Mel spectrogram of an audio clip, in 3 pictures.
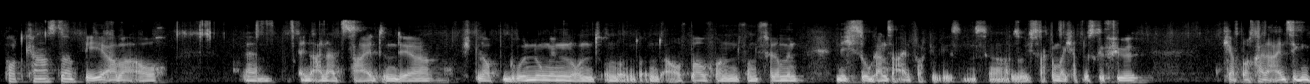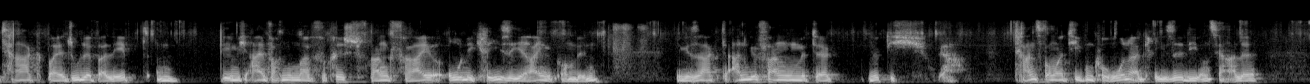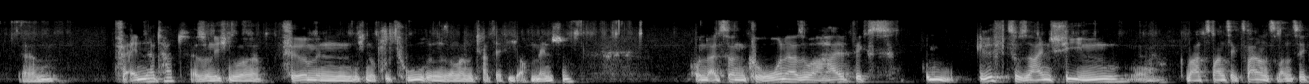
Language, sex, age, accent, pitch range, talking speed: German, male, 40-59, German, 85-110 Hz, 150 wpm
